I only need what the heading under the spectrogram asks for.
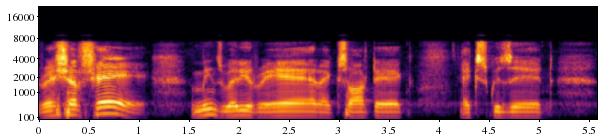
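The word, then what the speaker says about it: recherché: Recherche, the pronunciation is recherche, means very rare, exotic, exquisite.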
